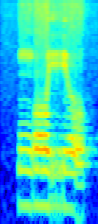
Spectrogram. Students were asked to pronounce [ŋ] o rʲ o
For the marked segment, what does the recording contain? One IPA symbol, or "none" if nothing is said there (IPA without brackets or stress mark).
ŋ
